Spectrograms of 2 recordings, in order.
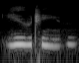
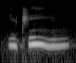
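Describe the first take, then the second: First: Both syllables are fully pronounced and stressed. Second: The second syllable is stressed, the first unstressed. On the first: "A spondee is a po- is a poetic foot where both both the first and last syllable are fully pronounced and emphasized" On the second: "Eugene is actually an I am, which is un unemphasized followed by emphasized"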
